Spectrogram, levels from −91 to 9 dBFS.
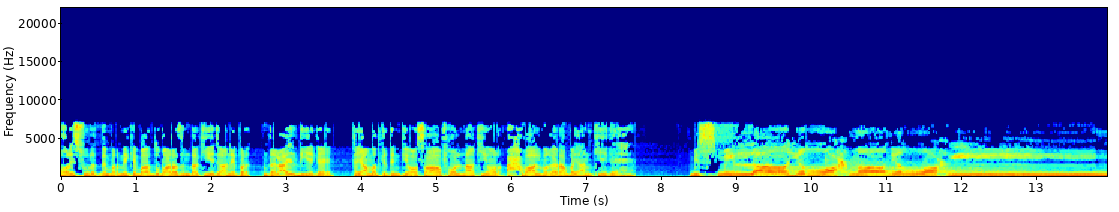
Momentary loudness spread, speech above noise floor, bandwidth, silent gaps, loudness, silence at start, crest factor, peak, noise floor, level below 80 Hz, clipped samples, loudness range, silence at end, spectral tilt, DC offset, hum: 6 LU; 39 dB; 7.2 kHz; none; -16 LUFS; 0 s; 12 dB; -4 dBFS; -55 dBFS; -42 dBFS; under 0.1%; 4 LU; 0 s; -6 dB/octave; under 0.1%; none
